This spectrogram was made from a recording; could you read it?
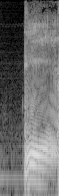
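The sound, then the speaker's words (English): After a moment of silence, a loud, buzzy fart noise made into a telephone erupts and holds for nearly a second with a rough, sputtering tone before ending with a sharp burst. “Farted into the phone clearly”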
